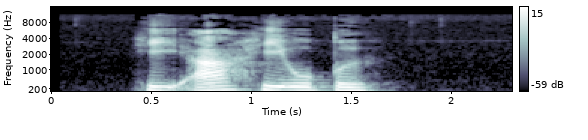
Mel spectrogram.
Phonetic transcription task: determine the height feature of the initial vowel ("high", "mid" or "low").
high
